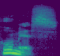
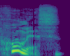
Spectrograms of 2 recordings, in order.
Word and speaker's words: humus: Pronounced humus. Pronounced humus.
